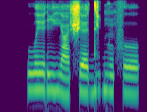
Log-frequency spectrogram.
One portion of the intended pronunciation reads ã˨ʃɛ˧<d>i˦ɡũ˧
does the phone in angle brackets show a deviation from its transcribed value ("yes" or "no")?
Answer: no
